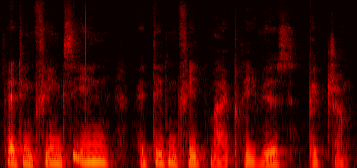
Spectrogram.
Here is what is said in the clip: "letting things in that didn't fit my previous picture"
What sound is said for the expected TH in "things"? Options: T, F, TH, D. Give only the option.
F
